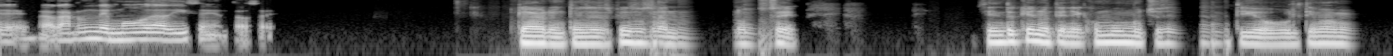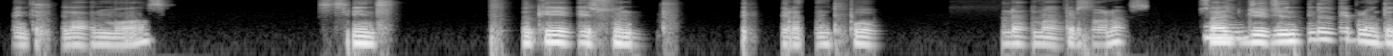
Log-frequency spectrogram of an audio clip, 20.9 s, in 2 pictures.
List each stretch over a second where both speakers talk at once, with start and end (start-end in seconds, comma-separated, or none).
none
